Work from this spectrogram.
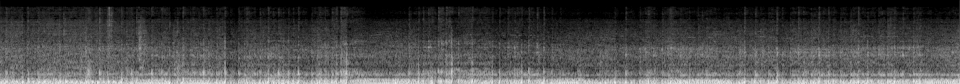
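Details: BMW F32 with iPE exhaust, with loss of power and drivetrain error: rough, lumpy idle with irregular thuds and stumbles under a deep exhaust rumble; mechanic traced the misfire to a faulty ignition coil.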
